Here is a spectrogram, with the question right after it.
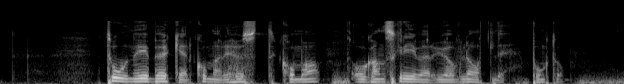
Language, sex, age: Norwegian, male, 33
